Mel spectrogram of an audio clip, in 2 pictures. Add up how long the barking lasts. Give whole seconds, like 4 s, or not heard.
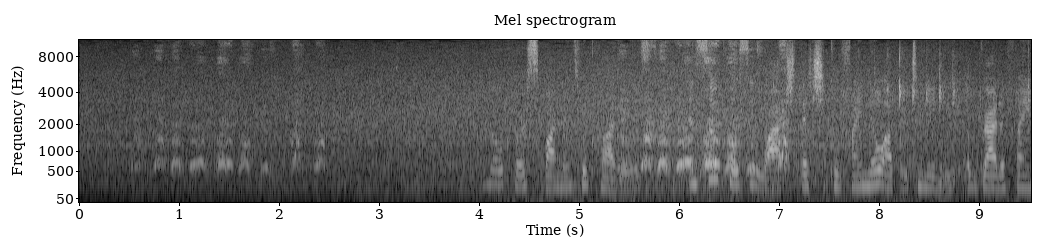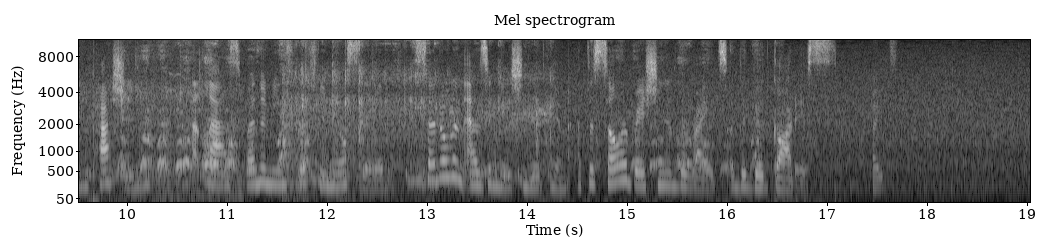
8 s.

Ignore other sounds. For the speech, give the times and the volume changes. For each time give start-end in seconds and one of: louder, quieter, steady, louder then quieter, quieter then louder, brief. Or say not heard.
4.0-17.6 steady.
